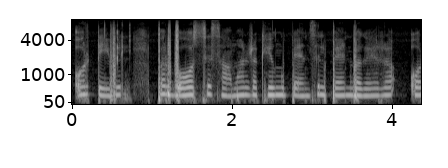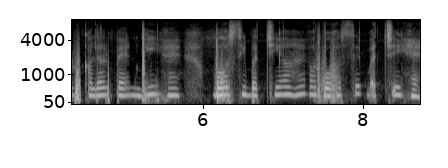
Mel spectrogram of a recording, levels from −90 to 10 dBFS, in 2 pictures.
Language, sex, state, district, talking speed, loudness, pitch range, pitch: Hindi, male, Jharkhand, Jamtara, 180 wpm, -28 LUFS, 215-235 Hz, 225 Hz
